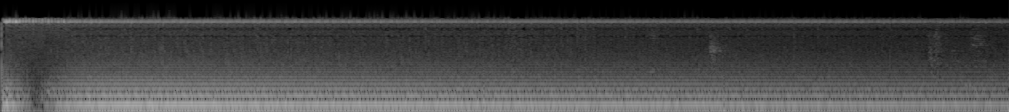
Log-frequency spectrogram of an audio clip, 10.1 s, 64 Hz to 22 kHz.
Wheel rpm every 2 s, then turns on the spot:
0, 0, 0, 0, 0.
none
